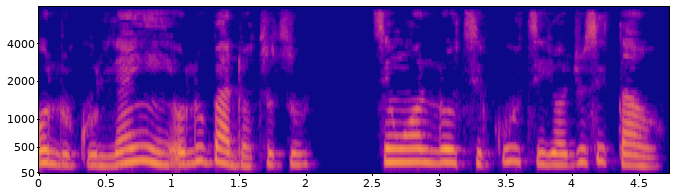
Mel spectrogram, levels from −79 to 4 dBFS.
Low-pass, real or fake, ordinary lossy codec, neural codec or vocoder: 7.2 kHz; real; none; none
